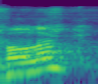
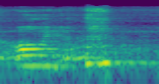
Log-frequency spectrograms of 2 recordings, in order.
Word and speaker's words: Olya: Bola? It's Olya.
